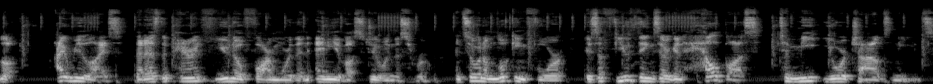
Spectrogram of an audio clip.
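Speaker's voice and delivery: normal talking voice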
